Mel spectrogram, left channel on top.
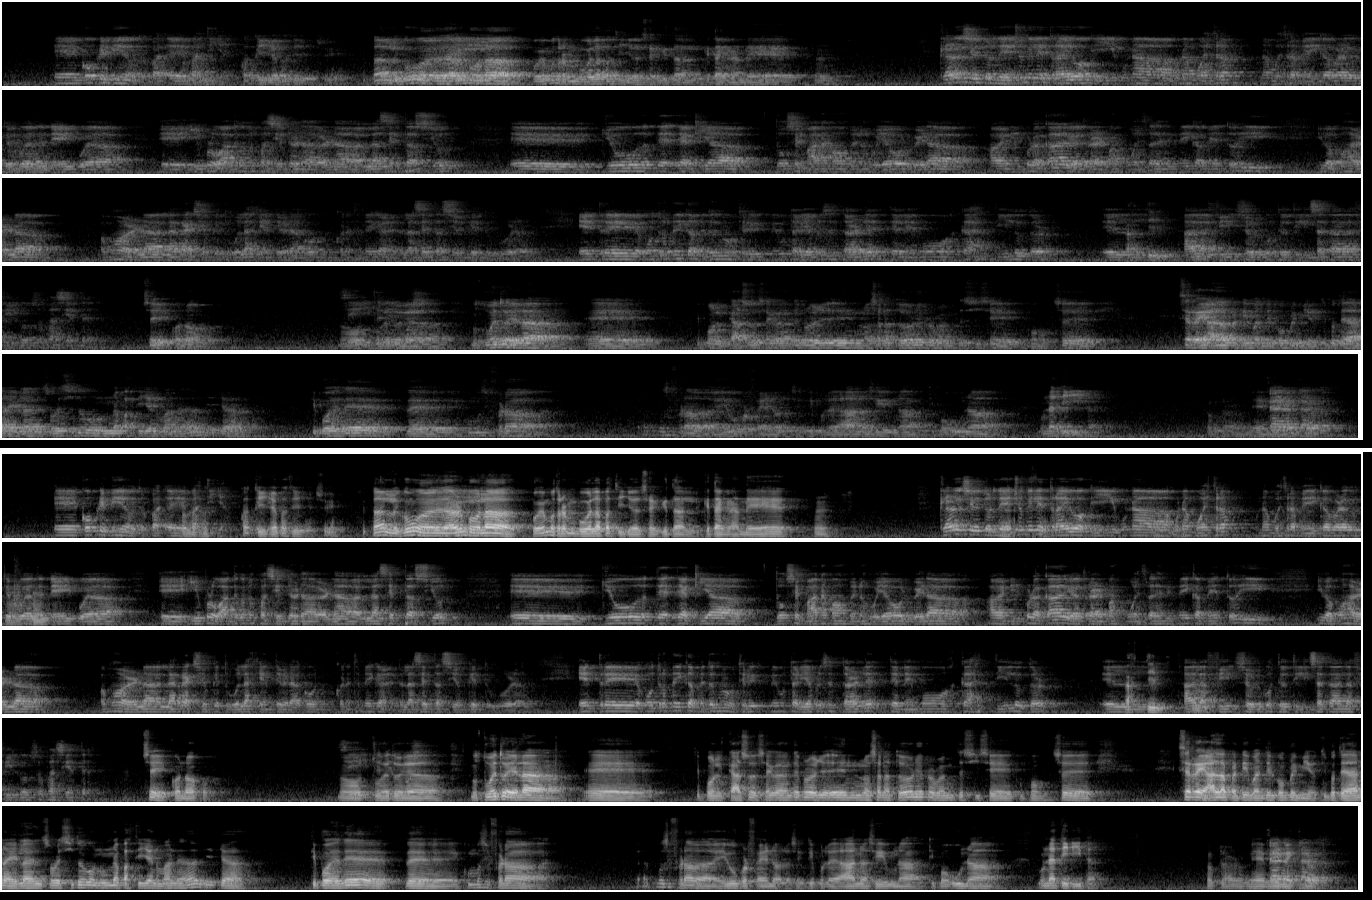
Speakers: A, on the right; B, on the right.
A: eh, comprimido, doctor, pa- eh,
B: Sobre
A: pastilla,
B: pa-
A: comprimido.
B: Pastilla, pastilla, sí. ¿Qué tal? ¿Cómo?
A: De
B: Eh,
A: por
B: A
A: ahí
B: ver un poco la, ¿puedes mostrarme un poco la pastilla? O sea, ¿qué tal? ¿Qué tan grande es? ¿Eh?
A: Claro que sí, doctor. De
B: Ah,
A: hecho, que
B: sí.
A: le traigo aquí una,
B: Ujú,
A: una muestra, una muestra médica para que usted
B: ujú.
A: pueda tener y pueda eh, ir probando con los pacientes, ¿verdad? A ver la, la aceptación. Eh, yo de, de aquí a dos semanas más o menos voy a volver a, a venir por acá, le voy a traer más muestras de mis medicamentos y, y vamos a ver la, vamos a ver la, la reacción que tuvo la gente, ¿verdad? Con, con este medicamento, la aceptación que tuvo, ¿verdad? Entre otros medicamentos que me gustaría, me gustaría presentarle, tenemos Castil, doctor. El
B: Astil.
A: Tadalafil,
B: mm.
A: seguro que usted utiliza Tadalafil con sus pacientes.
B: Sí, conozco.
A: Si
B: No tuve
A: tenemos,
B: todavía, no tuve todavía la, eh, tipo el caso exactamente, pero yo- en los sanatorios normalmente sí se, como, se, se regala prácticamente el comprimido. Tipo, te dan ahí la- el sobrecito con una pastilla normal de dar y ya. Tipo, es de, de- como si fuera, como si fuera ibuprofeno, algo así. Tipo, le dan así una, tipo, una, una tirita. no claro, me,
A: claro,
B: me imagino.
A: claro.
